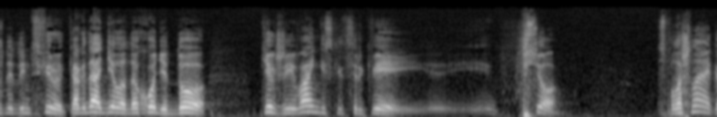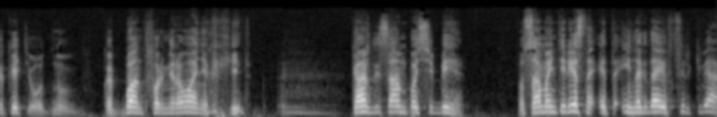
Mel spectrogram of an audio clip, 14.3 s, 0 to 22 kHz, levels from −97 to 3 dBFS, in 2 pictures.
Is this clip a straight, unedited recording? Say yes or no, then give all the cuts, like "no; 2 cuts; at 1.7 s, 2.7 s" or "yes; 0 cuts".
yes; 0 cuts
